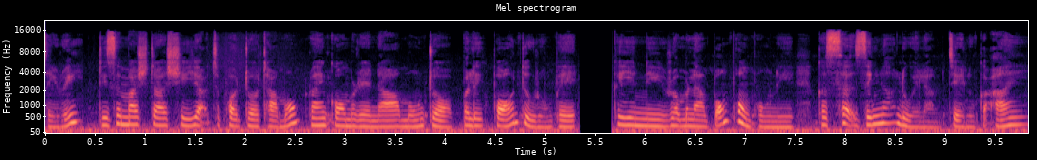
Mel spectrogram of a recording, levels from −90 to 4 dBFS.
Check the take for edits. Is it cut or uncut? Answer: uncut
